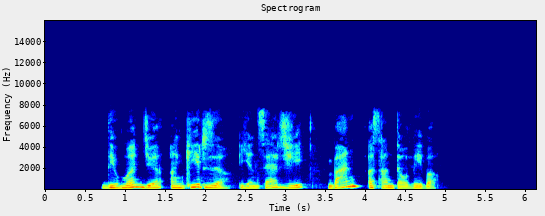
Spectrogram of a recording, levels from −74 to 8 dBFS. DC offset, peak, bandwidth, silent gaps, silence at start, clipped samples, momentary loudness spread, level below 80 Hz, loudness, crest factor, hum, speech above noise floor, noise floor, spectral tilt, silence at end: under 0.1%; -4 dBFS; 7.8 kHz; none; 0.7 s; under 0.1%; 9 LU; -58 dBFS; -20 LUFS; 16 dB; none; over 71 dB; under -90 dBFS; -6.5 dB/octave; 1.25 s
